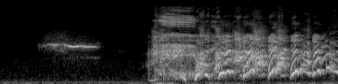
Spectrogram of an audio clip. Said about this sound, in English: Okay, so I think what our fearless leader has explained to us is that uh, if if you hear this loud whistling sound.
